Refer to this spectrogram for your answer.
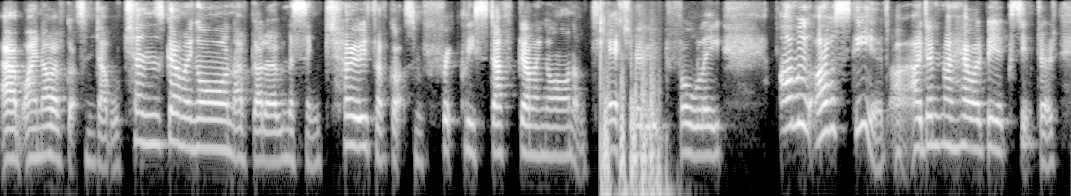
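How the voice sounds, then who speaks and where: On a very clean recording with a silent background, a woman speaks with a New Zealand accent. Her pitch swings very widely. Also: fairly high pitch for a woman, moderate pace. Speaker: true crime YouTuber. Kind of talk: live stream chat. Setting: live stream.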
